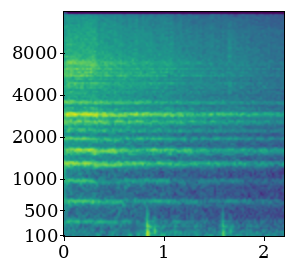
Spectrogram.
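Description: A single held musical note, rich in overtones, fading away steadily over about two seconds, with two faint knocks partway through.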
